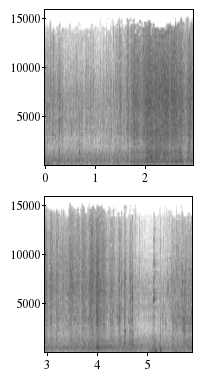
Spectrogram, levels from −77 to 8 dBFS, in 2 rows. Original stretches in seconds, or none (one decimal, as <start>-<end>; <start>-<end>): 1.1-2.2; 3.4-5.9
